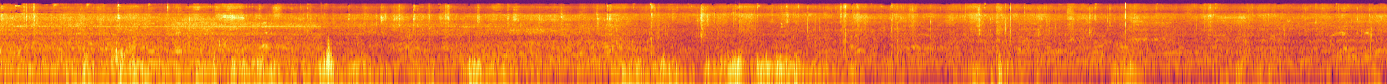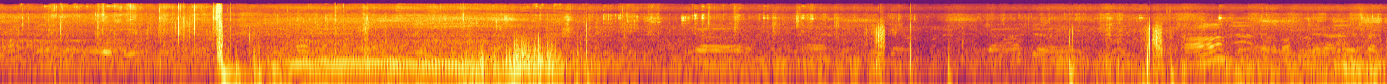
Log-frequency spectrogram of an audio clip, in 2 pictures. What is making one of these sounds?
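Men and women chatter in a crowd outdoors.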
